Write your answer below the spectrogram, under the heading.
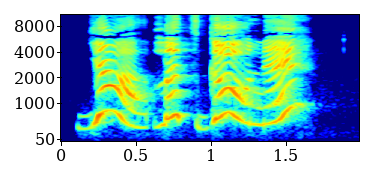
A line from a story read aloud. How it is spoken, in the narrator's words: Bree shouted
